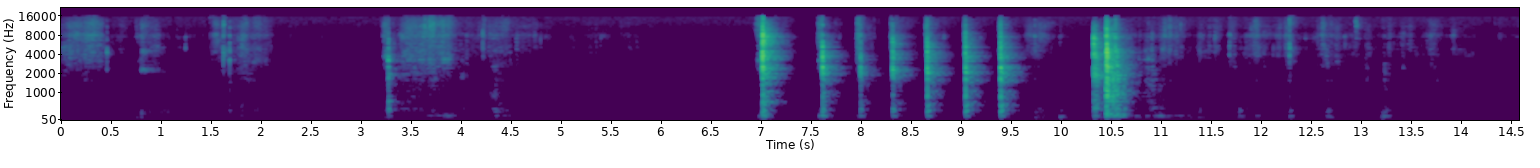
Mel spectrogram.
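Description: Kitchen knife cutting watermelon into pieces on a wooden cutting board: a run of about eight sharp knocks of the blade on the board, a little under three a second, then a louder knock and a few softer taps.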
